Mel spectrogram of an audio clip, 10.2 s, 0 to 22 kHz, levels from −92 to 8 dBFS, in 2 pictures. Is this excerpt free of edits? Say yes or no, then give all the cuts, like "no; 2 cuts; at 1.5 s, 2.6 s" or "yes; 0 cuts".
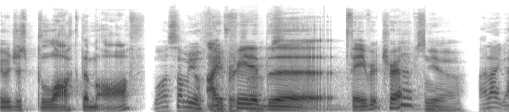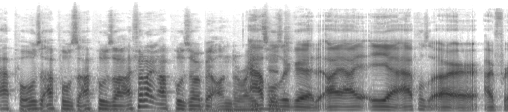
no; 2 cuts; at 1.6 s, 4.7 s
